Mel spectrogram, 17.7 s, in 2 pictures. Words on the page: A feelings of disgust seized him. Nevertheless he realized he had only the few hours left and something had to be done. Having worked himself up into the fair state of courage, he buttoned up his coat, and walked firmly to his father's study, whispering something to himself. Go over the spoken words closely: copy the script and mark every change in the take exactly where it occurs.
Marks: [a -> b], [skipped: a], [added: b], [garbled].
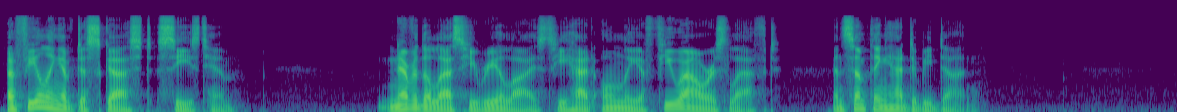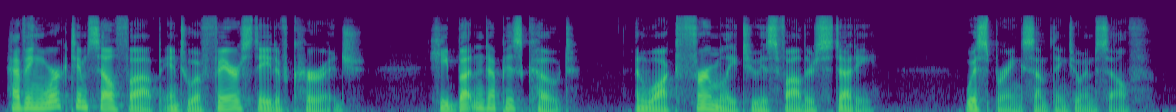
A [feelings -> feeling] of disgust seized him. Nevertheless he realized he had only [the -> a] few hours left and something had to be done. Having worked himself up into [the -> a] fair state of courage, he buttoned up his coat, and walked firmly to his father's study, whispering something to himself.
